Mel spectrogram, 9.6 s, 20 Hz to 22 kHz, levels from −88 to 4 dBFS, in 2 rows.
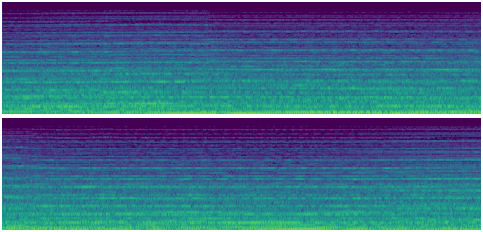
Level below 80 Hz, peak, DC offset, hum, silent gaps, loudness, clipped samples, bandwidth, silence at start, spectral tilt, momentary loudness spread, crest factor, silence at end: -24 dBFS; -8 dBFS; 0.3%; none; none; -22 LUFS; under 0.1%; 12 kHz; 0 s; -7 dB/octave; 3 LU; 12 dB; 0 s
